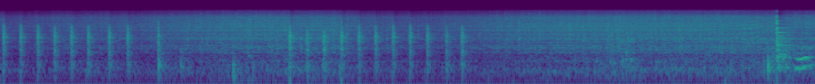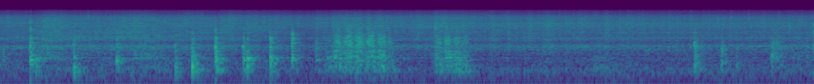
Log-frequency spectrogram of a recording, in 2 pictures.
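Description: Chicken pieces sizzling steadily as they fry in oil in a pot. For the first several seconds a knife chops quickly on a plastic cutting board, about four cuts a second. Later a wooden spoon knocks and scrapes in the pot as the chicken is stirred, and then the sizzle carries on alone.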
